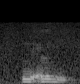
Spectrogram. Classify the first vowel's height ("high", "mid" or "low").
mid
